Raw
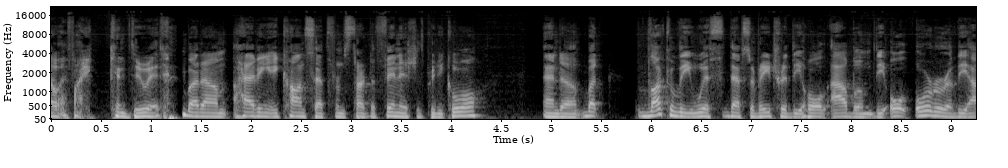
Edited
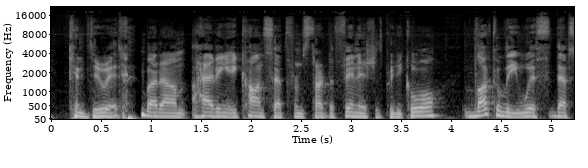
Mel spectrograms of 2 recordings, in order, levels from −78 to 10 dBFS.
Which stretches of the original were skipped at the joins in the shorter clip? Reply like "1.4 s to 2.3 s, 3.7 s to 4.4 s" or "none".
4.5 s to 5.8 s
